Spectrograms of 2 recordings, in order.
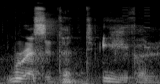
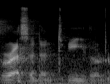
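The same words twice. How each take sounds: First: Announcer voice. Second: Deep announcer voice. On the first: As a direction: intone the title slowly. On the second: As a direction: growl the title like the game. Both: Retold or imitated. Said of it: "reminds me of that voice".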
